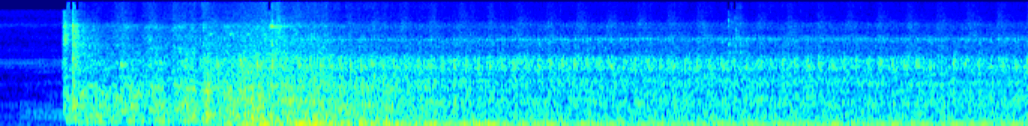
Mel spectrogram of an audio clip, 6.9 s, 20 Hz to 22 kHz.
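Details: Kenworth W900 diesel after new head and injectors fitted, first crank: catches then idles with an uneven, stumbling exhaust beat that never settles, as if a valve is leaking; a cylinder misses.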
